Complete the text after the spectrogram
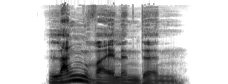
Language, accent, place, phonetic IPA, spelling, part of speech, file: German, Germany, Berlin, [ˈlaŋˌvaɪ̯ləndn̩], langweilenden, adjective, De-langweilenden.ogg
- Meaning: inflection of langweilend: 1. strong genitive masculine/neuter singular 2. weak/mixed genitive/dative all-gender singular 3. strong/weak/mixed accusative masculine singular 4. strong dative plural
